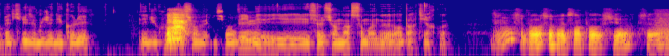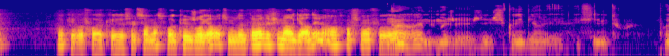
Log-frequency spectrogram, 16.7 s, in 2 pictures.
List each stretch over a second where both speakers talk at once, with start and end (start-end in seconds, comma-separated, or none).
none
